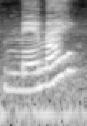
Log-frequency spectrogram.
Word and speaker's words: Mome: The blouse is spelled M-O-M-E, but I think it's pronounced Maymay. Anyway, it's got so many different variations.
